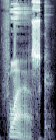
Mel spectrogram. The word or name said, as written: flask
